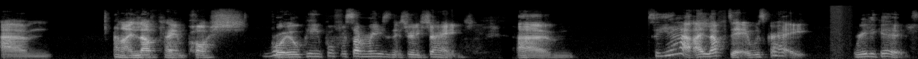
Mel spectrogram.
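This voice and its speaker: Fairly slow speech in a southern English accent, with long, frequent pauses, on a very clean recording with a silent background. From England, Suffolk. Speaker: musical theatre actor. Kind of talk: interview. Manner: hesitant, many ums.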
